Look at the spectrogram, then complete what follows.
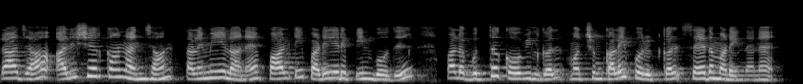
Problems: none marked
